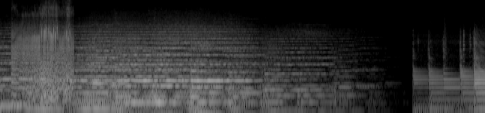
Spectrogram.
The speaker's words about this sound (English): A new expose on farting.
